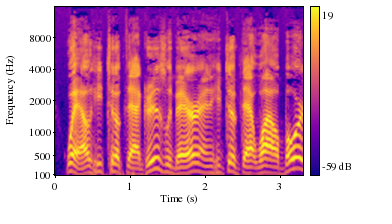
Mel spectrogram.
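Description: Over a quiet background with dry sound and no echo, a man with an American accent speaks at a moderate pace and ordinary pitch variation. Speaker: storyteller. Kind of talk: folk tale storytelling. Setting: outdoors. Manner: folksy, conversational. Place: forest.

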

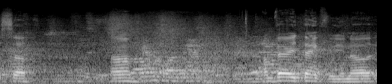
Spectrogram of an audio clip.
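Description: Loud background noise sits behind a man whose speech moves at a fairly quick pace. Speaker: wrestler. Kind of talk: interview answer. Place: gym. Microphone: phone near.

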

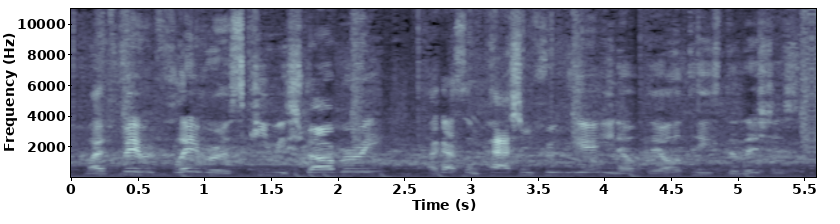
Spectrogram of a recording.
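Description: Here a man speaks at a fairly quick pace. Music plays in the background. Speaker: fitness trainer. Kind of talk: casual vlog chat. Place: open country.

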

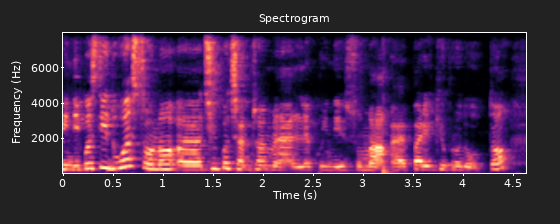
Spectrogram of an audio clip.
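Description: Here a woman is talking. Her intonation is lively. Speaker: beauty vlogger. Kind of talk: casual vlog chat. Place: home room. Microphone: phone near.

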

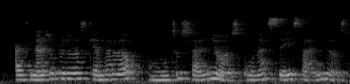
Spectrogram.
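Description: A woman speaks in a monotone with flat intonation. Audible room echo and light background noise are present. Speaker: vlogger. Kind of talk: casual vlog chat. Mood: warm, encouraging. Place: kitchen. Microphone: phone near.

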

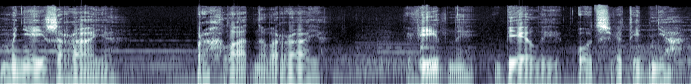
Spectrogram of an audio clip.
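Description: Over music in the background, a man with a very deep, low voice speaks very slowly, with long, frequent pauses and ordinary pitch variation. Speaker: actor. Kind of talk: poetry reading.

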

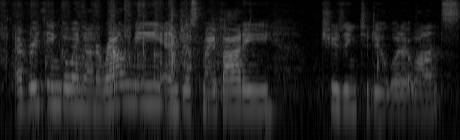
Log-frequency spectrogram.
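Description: Over light background noise, a woman speaks with a bright, sharp tone and fairly even intonation. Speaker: vlogger. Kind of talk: casual vlog chat. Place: kitchen. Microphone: phone near.

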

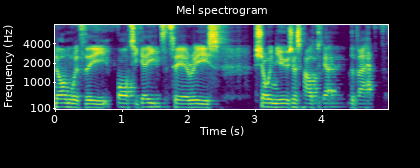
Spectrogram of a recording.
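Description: Over a quiet background, a man speaks with audible room echo. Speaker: tech channel host. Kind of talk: tutorial.

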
